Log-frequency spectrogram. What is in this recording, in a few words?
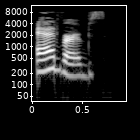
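"adverbs", British English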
